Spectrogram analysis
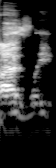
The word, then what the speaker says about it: Iseli: Isel, Iseli.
